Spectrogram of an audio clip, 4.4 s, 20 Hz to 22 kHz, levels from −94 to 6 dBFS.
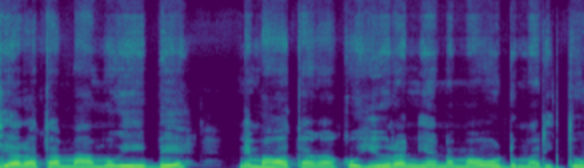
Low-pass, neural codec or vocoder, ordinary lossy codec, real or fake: none; vocoder, 44.1 kHz, 128 mel bands, Pupu-Vocoder; none; fake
